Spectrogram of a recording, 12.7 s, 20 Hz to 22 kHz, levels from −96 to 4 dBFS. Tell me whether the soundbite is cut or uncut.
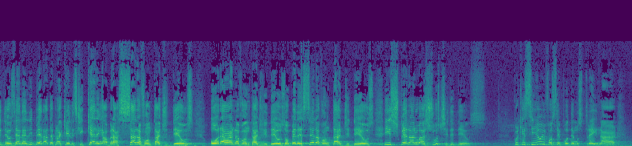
uncut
